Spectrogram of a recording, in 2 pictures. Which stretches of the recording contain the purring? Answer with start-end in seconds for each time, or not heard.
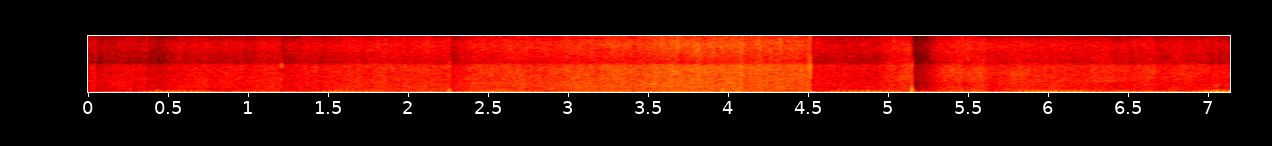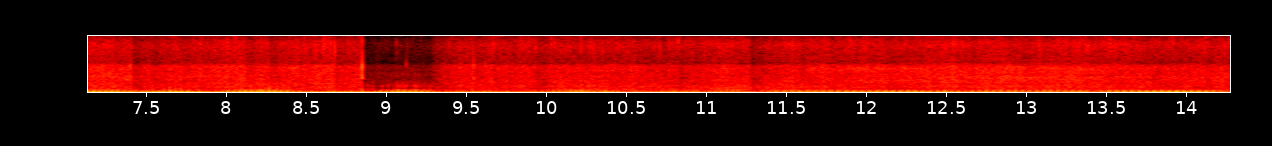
0.1-14.2.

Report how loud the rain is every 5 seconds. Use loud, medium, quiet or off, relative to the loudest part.
loud, medium, medium.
